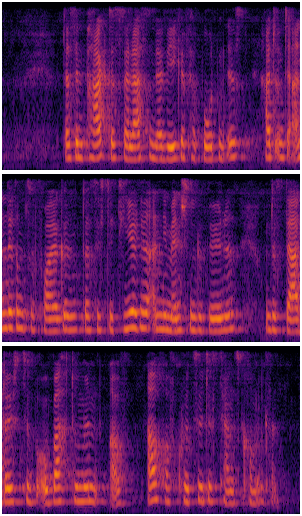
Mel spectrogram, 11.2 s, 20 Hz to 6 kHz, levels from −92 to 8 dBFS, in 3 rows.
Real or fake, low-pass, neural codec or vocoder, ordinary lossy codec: fake; 5.4 kHz; codec, 16 kHz, 4.8 kbps, FACodec; none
